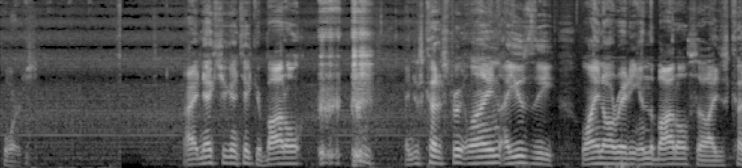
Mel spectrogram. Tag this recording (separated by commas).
Speech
